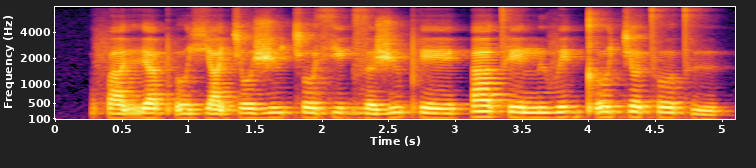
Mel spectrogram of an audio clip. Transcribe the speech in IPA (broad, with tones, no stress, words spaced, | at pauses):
fa˨rʲa˧ pʼɤ˨ça˨cɤ˧ ʒɨ˧cʰɤ˧sʲe˧ɡ zə˨ʒɨ˦pʰe˧ | a˦tʰe˧nɨ˧ve˦ɡ kʼɤ˦cə˦ tʰɤ˦tʰɨ˨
